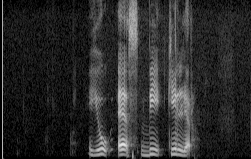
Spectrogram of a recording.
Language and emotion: Russian, neutral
